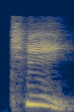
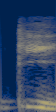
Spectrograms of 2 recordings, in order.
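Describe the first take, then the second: First: "টি" with a strongly aspirated t; correct letter name. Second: "টি" soft, with a plain unaspirated t; no puff of air on "টি"; common mispronunciation. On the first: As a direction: puff of air on "টি", like thi. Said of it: "এটার উচ্চারণ করবেন". ("টি" ঠি-র মতো হাওয়া দিয়ে) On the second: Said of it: "আমরা বলি টি". ("টি" সাধারণ ট দিয়ে) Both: Shown as a demonstration.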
